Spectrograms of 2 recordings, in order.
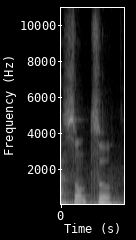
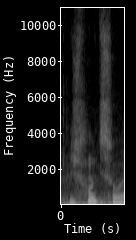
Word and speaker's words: Sun Tzu: É. Sun Tzu. Sun Tzu é a pronúncia.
